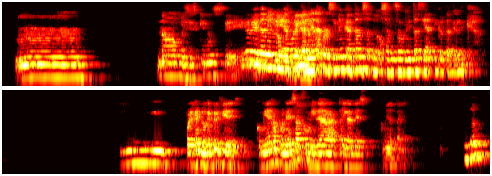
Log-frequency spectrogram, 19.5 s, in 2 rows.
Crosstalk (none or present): present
